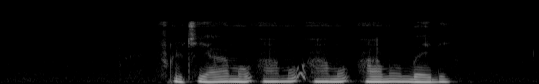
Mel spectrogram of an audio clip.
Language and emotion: Russian, neutral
